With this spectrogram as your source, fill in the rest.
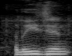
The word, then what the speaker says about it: Allegiant: ticket sales what's that think of the airplane allegiant airline allegiance okay gotcha but because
